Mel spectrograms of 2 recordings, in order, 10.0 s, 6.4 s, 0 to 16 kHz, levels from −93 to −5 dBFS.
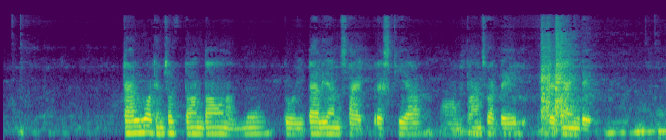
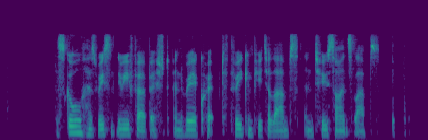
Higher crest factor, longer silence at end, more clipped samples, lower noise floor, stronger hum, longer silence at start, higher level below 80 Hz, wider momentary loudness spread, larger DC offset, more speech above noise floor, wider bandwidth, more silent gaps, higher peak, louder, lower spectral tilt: second, 16 dB vs 24 dB; second, 0 s vs 0.5 s; neither; second, -51 dBFS vs under -90 dBFS; neither; second, 0.25 s vs 0.85 s; first, -54 dBFS vs -78 dBFS; first, 16 LU vs 7 LU; neither; second, 34 dB vs over 43 dB; first, 11 kHz vs 7.2 kHz; second, none vs 3.21-3.27 s, 4.51-4.55 s, 5.49-5.54 s, 5.69-5.88 s; first, -2 dBFS vs -24 dBFS; first, -17 LUFS vs -46 LUFS; first, -7 dB/octave vs -2 dB/octave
